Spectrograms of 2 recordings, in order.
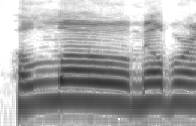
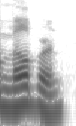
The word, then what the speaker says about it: Melbourne: Hey, hello, Melbourne, Australia. I always wondered what people look like in Melbourne, Australia. They have big eyes down there. Anyway, that's fantastic. Hello, Melbourne.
